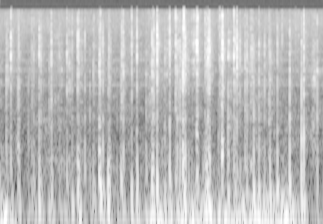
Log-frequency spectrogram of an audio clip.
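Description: Fingers riffle, flick and shuffle a deck of paper playing cards with blue and red backs close to the mic. A dense run of quick, crisp card snaps and flutters blends soft low thumps with bright papery clicks into a continuous rustling patter.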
